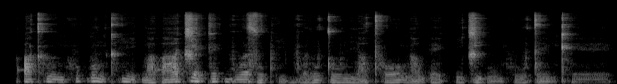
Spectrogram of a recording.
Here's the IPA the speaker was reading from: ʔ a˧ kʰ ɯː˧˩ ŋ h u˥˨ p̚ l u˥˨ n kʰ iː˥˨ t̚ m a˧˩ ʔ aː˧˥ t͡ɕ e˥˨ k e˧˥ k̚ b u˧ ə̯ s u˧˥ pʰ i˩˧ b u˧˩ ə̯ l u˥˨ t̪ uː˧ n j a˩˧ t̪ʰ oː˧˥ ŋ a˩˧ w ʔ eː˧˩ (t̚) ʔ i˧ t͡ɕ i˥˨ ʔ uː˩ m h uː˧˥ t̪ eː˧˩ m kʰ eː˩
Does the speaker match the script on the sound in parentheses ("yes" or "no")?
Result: no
